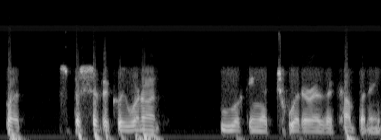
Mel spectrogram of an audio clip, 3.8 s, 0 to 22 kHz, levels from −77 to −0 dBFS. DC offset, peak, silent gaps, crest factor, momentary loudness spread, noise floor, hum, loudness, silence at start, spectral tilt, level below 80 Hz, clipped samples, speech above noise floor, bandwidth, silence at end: under 0.1%; -8 dBFS; none; 16 dB; 6 LU; -44 dBFS; none; -24 LUFS; 0.05 s; -6 dB/octave; -36 dBFS; under 0.1%; 21 dB; 15 kHz; 0 s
